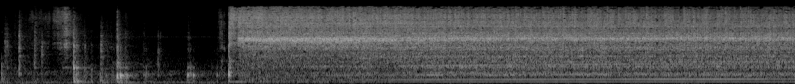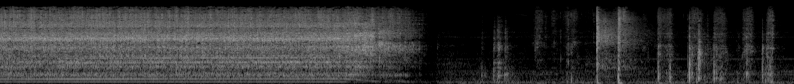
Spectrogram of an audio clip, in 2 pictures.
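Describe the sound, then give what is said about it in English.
An electric spice grinder whirs at a loud, steady pitch for about ten seconds, grinding red Sichuan peppercorns and white peppercorns until fine, then spins down; light tapping and clattering come before and after. “I'm gonna get some red Sichuan peppercorns in here, as well as some white peppercorns. And we're just gonna grind this until it's pretty fine.”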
